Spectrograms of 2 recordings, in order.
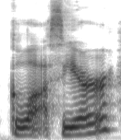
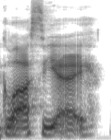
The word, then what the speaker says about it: Glossier: I'm basically Gen X, but where I have leaned into being a millennial is a brand called Glossier. Now, I know they pronounce it Glossier, but I refuse to pronounce it like that because it's not actually a French word.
